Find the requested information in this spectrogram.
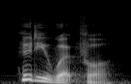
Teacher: When you ask people questions about themselves in English, use a falling tone.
